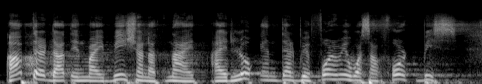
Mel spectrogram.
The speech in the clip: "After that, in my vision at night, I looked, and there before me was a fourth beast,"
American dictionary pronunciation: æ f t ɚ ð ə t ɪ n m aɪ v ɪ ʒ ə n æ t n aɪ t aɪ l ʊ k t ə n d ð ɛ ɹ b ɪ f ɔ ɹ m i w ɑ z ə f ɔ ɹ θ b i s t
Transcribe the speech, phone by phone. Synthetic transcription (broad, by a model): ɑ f t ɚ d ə t ɪ n m aɪ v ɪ ʃ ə n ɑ t n aɪ t aɪ l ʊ k ə n d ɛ ɹ b ɪ f ɔ ɹ m i w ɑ s ə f ɔ ɹ t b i s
